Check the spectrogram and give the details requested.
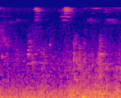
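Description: Riding in a steam locomotive's cab as it rolls along the track: a steady low rumble with irregular knocks and rattles from the wheels and cab, a little louder after about a second.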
